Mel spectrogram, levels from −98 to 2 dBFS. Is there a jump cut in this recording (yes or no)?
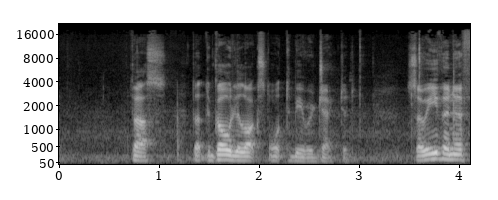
yes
